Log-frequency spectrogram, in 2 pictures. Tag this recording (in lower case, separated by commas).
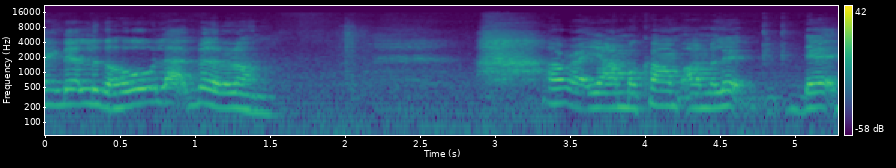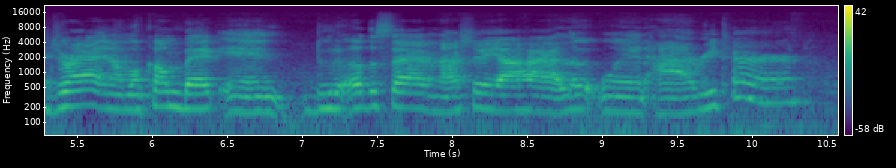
speech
